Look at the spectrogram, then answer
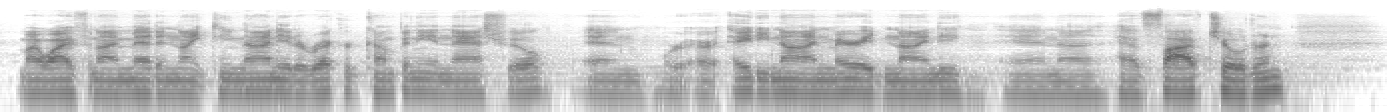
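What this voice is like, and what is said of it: Southern US accent. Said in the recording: “I have a Southern accent. That's a North Carolina and Tennessee accent.”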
